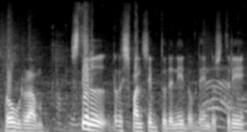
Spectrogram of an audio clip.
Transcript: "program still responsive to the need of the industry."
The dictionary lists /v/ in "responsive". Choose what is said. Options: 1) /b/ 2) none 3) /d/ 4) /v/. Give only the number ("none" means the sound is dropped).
1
